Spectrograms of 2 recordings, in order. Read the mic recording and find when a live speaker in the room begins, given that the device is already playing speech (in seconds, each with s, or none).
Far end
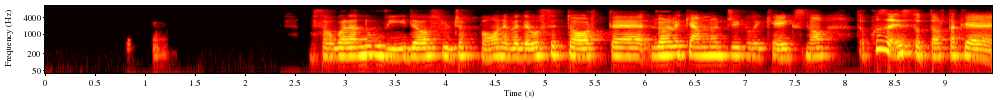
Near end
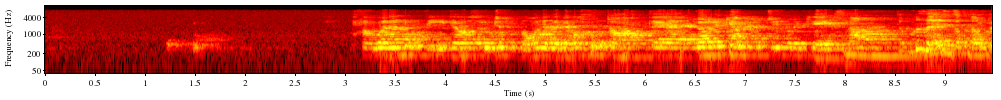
8.0 s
